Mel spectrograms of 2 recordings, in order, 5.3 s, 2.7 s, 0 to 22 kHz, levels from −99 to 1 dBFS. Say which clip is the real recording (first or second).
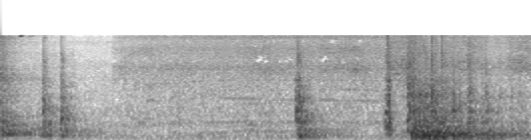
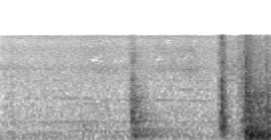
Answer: second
